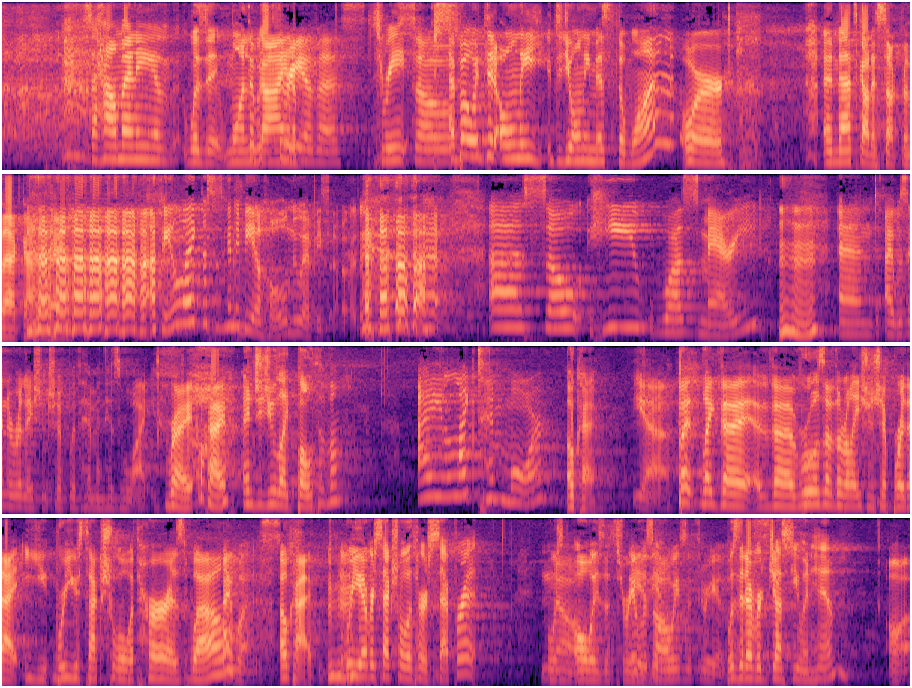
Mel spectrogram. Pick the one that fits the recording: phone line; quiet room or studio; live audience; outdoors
live audience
